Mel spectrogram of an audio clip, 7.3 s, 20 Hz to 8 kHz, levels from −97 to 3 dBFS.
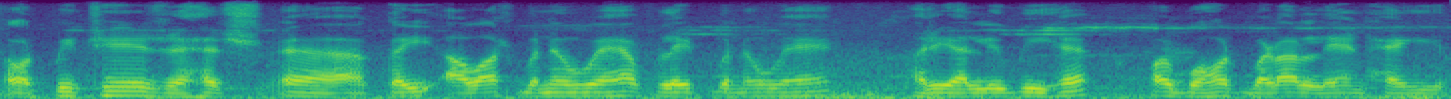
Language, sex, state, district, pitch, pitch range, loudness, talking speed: Hindi, male, Rajasthan, Bikaner, 115 Hz, 105-120 Hz, -12 LUFS, 180 wpm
